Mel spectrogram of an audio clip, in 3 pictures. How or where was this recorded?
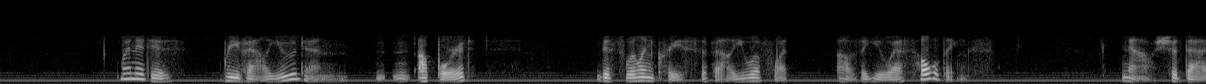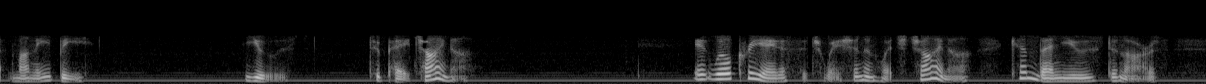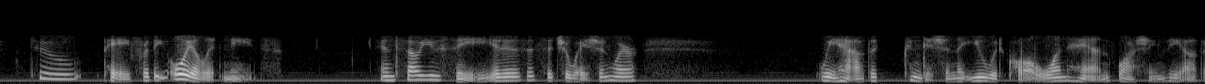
phone line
